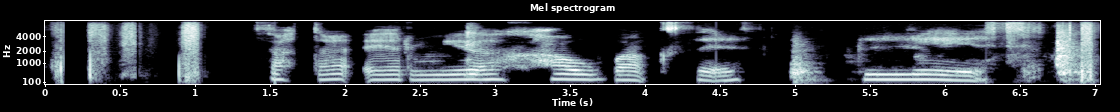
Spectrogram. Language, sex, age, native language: Icelandic, male, 9, Icelandic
